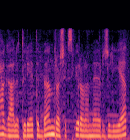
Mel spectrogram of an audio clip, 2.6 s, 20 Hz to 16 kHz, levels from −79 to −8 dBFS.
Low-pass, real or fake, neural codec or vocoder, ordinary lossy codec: 7.2 kHz; real; none; AAC, 48 kbps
